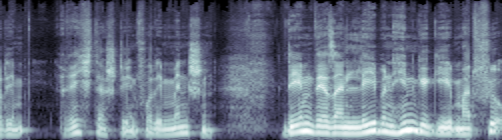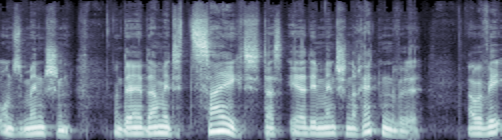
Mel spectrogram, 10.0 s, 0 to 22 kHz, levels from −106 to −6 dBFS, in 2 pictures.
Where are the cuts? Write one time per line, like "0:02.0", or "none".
none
